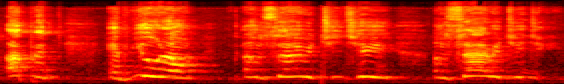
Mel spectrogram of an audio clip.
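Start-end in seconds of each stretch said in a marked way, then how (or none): 1.8-4.1 whiny granddaughter. Retold or imitated. Granddaughter voiced apologizing to her.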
